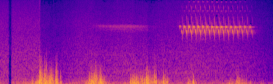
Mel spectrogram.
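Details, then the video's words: A faint thin note from a slate-colored dark-eyed junco comes first, then a loud, fast trill of evenly repeated high notes lasting about a second and a half, over bursts of low rustling. "Dark-eyed Junco(slate-colored) song"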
